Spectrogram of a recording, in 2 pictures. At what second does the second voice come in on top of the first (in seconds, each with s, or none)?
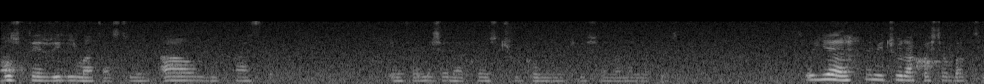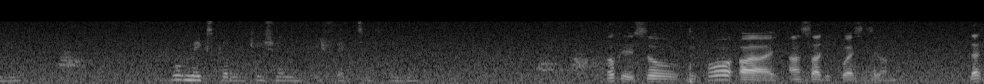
none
